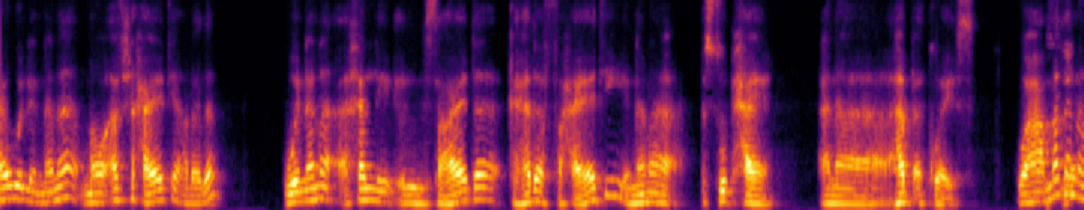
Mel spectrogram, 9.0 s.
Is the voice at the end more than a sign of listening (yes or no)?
no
